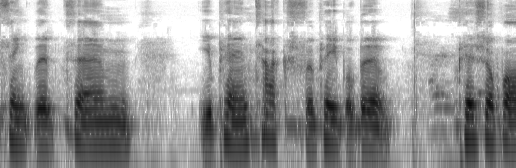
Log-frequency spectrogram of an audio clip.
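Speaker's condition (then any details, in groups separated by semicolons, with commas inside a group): Spastic cerebral palsy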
